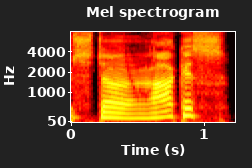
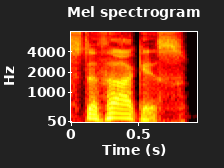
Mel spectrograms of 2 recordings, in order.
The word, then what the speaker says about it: Stathakis: "Stathakis?" he said, mispronouncing my name. "It's Stathakis. Who's this?"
